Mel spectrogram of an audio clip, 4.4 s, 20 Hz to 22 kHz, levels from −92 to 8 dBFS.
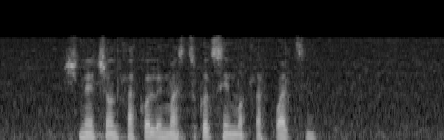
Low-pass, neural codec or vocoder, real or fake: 7.2 kHz; codec, 16 kHz, 16 kbps, FunCodec, trained on LibriTTS, 50 frames a second; fake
